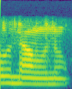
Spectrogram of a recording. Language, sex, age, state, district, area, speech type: Telugu, female, 18-30, Telangana, Suryapet, urban, conversation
